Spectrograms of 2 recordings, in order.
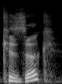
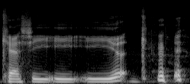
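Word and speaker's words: Kashyyyk: or Wookie Planet C is that how you say it kazuk that's how it's pronounced in the episode the holiday special but it's also pronounced different ways other times I would have pronounced that cashier go spell it k-a-s-h-y-y-y-k yeah which I mean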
